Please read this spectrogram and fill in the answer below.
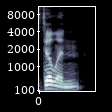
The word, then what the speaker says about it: Dylan: So my name is Dylan, but it's pronounced Dylon on everything because I had a friend in like high school whose parents are from Germany and they can't pronounce my name.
